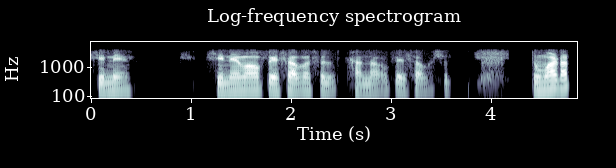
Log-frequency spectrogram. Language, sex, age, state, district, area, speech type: Assamese, male, 18-30, Assam, Charaideo, rural, conversation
